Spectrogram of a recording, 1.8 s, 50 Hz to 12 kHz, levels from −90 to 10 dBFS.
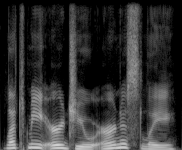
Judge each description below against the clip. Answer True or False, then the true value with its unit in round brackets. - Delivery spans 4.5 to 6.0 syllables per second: True (4.7 syllables/s)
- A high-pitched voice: True (210 Hz)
